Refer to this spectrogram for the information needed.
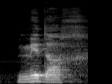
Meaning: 1. midday, noon 2. afternoon (period from 12 PM to 6 PM) 3. afternoon and early evening (period from 12 PM to 7 PM)
- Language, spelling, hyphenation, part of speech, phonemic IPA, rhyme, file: Dutch, middag, mid‧dag, noun, /ˈmɪ.dɑx/, -ɪdɑx, Nl-middag.ogg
